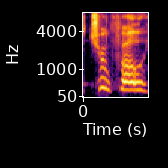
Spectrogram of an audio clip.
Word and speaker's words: Truffaut: Francois Truffaut. Did I say that right? – Truffaut.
